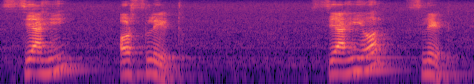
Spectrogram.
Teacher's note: स्याही और स्लेट, इनमें हमें ई का आभास नहीं हो रहा है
